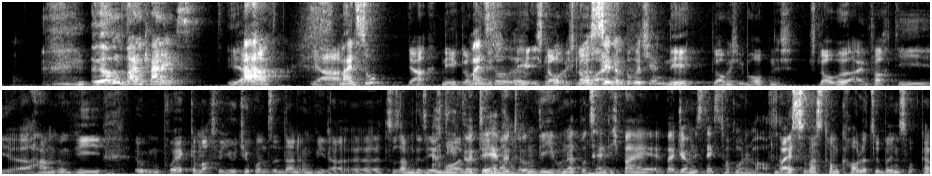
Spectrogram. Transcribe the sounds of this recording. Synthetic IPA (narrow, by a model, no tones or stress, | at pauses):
ʔɪɐɡŋ̩tv̥ankʰanɪçs | jaː | jaːmaɪnstd̥uːjaːneɡ̥laʊmaɪnsd̥uːneʔɪçɡ̥laʊbəɪçɡ̥laʊeːnɪmbʁøçənneɡ̥laʊbəɪçy̰ːbɐhaʊp̚tnɪçtɪçɡ̥laʊbəʔa̰ɪnfaχd̥iːʔɛ̰ːɦaːbm̩ʔɪɐɡŋ̩tv̥iːʔɪɐɡŋ̩tn̩pʁ̥ojɛk̚t̚ɡ̥əmaχtfyːɐjuːtjuːpʊntz̥ɪnt̚d̥anʔɪɐɡŋ̩tv̥iːdaːʔɛ̰ːt͡suzamənɡəzeːnvɔɐdn̩vtːeːɐvɪɐʔɪɐɡŋ̩tv̥iːɦʊndɐt̚pʁ̥ot͡sɛntɪçb̥aɪbaɪd͡ʒœɐmniːsnɛkstʰɔpmɔdl̩mʔa̰ʊftvaɪstd̥uːvastʰɔmkʰaʊlət͡sʔyːbʁɪɡŋ̩sɡ̥an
